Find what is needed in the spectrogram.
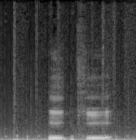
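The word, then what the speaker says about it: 息: Maybe also this very uh compound icky accented on the first syllable means breath breathing.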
